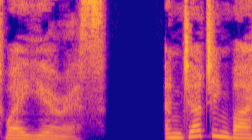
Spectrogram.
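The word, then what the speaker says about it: sui juris: It's not sujurus, it's swayurus.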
